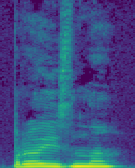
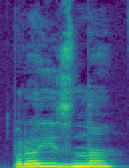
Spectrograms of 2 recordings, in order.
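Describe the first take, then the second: Both takes have the same delivery.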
